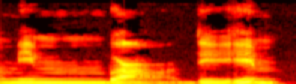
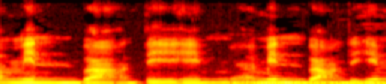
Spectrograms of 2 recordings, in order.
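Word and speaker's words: مِنْ بَعْدِهِمْ: Contohnya, ini tulisannya min ba'dihim, dibacanya mim ba'dihim, ya. Tidak dibaca min ba'dihim tapi dibacanya mim ba'di.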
